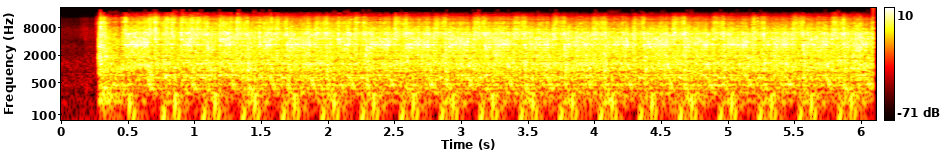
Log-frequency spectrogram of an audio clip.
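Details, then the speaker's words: Cub Cadet XT1 LT46 lawn tractor after oil pan reseal, oil and fuel filter change: catches instantly then runs loud with uneven hunting beat about three pulses a second; governor needs adjusting; owner suspects valves out of adjustment. "Okay, as you see it started, but this governor needs to be adjusted."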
